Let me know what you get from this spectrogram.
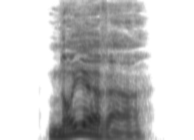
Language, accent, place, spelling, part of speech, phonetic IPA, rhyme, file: German, Germany, Berlin, neuerer, adjective, [ˈnɔɪ̯əʁɐ], -ɔɪ̯əʁɐ, De-neuerer.ogg
- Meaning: inflection of neu: 1. strong/mixed nominative masculine singular comparative degree 2. strong genitive/dative feminine singular comparative degree 3. strong genitive plural comparative degree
